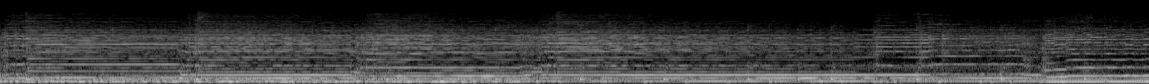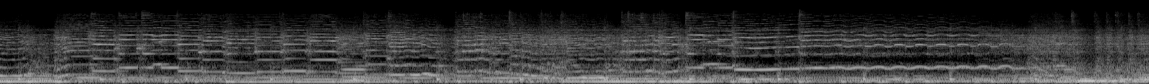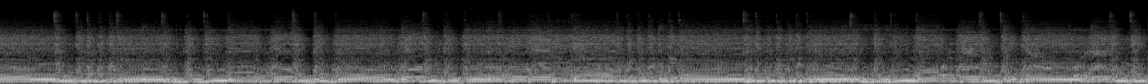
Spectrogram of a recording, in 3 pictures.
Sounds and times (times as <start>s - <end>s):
Electric guitar: 0.0s - 34.4s
Strum: 0.0s - 34.4s.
